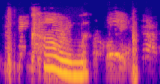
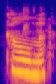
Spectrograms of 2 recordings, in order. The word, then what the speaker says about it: comb: like in the word comb okay that b is silent and it just sounds like an m comb you also have it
